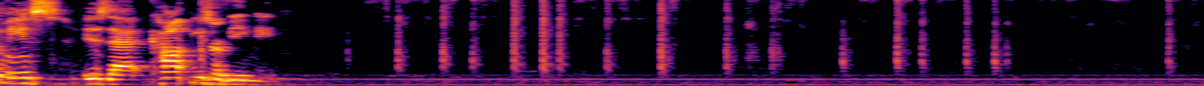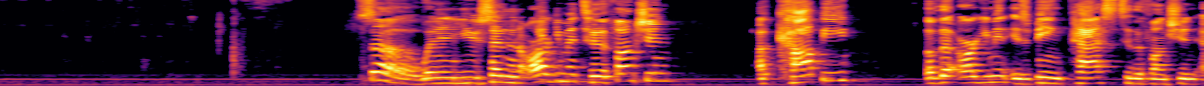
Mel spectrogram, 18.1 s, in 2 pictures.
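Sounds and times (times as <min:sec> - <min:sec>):
low steady hum: 0:00.0 - 0:18.0
speech: 0:00.1 - 0:02.2, 0:11.8 - 0:14.1, 0:14.7 - 0:18.0
pen scratching on paper jotting down a note: 0:02.6 - 0:11.2.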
